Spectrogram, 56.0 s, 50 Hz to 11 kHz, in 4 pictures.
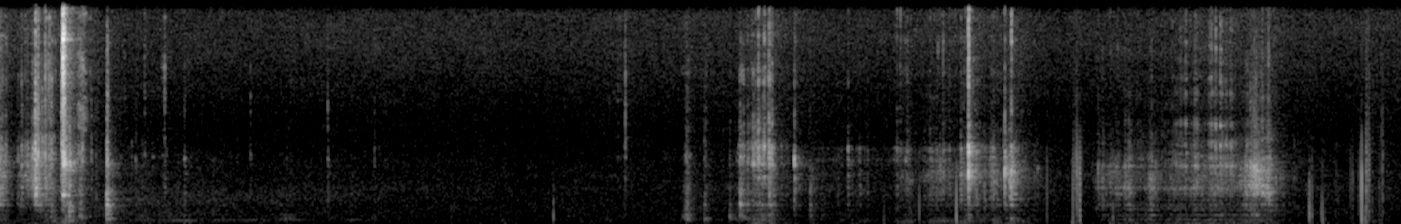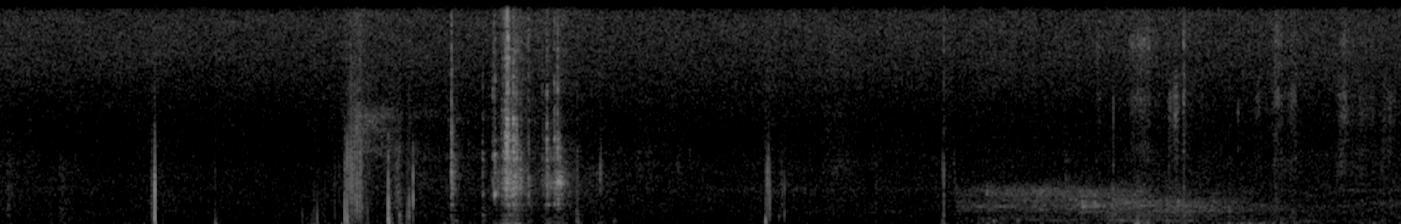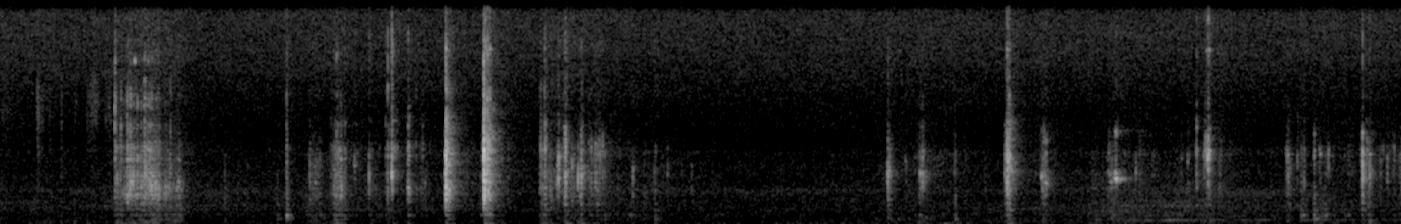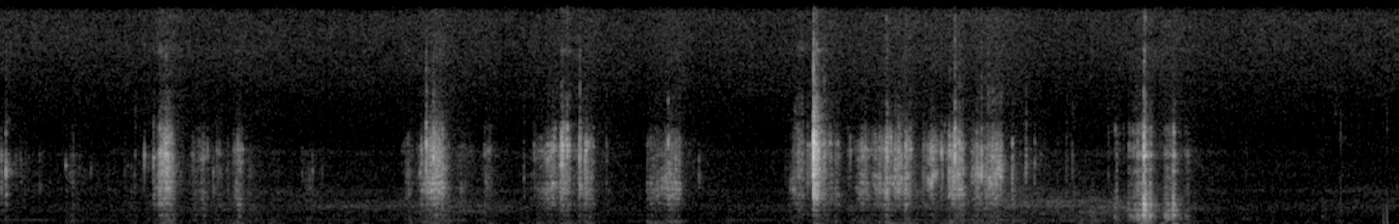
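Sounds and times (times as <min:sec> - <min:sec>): metal toy cars on wooden table: 0:00.0 - 0:14.8, 0:17.1 - 0:20.9, 0:23.5 - 0:56.0
toy car scraping on wooden table: 0:11.0 - 0:13.0, 0:29.2 - 0:30.0, 0:50.0 - 0:52.5.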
